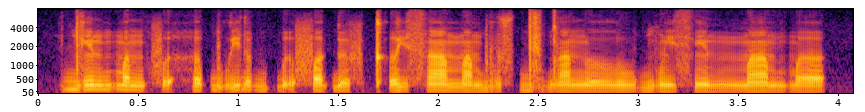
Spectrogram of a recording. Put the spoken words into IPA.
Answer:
dʲ ẽ b m ɐ n f ə̰ h ə ɓ ṵ j ɾ ø b ɓ ə̰ f ɐ ɠ ø f kʼ ə j s ã m ã b u s dʲ ə̰ d ã n lː u b ũ j sʲ ẽ mː ã b m ɐ

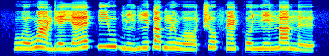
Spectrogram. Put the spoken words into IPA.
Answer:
w o˨ w ã˦˨ ɡ e˨ j ɛ˨˦ | j u˦ b ĩ˨ ɡ ĩ˧ ɗ a˦ ɡʷ ĩ˧ w oː˨ t͡ʃ o˦ f ɛ̃˧ k o˧ ɲ ĩ˧ n a˦ n ɨ˨

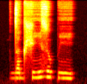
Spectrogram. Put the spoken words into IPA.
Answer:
d a d ʃ i z u p i

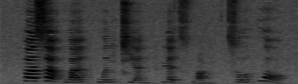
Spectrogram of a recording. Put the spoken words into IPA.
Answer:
p ä˥ s ä˥˩ p w a˧˥ ɪ̯ pʰ w ə˧˥ n t͡ɕ j ɛ̰˨˩ n pʰ ɥ ɛ˥˩ t͡sʰ w ɑ˩ ŋ | t͡s o˧˥ ʊ̯ p w ɔ˥˩

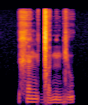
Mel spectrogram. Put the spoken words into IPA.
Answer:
x ɛ̃ ŋ ɛ ɡ͡ǀ a mʲ ɛ̃ bʲ u

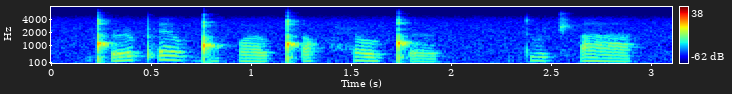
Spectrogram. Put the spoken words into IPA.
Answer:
ǃʼ ə˞ pʼ ɛ o̯ ɡ͡ǃ o qʷ ə˞ o̯ ǃʼ ə˞ q ħ o ǃʼ ə | tʷ ə˞ t͡ʃʼ a

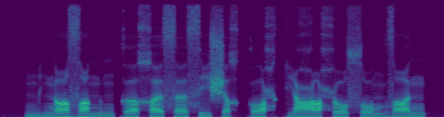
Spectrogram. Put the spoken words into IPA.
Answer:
m i ŋ ɑ zˤ ɜ n u ŋ k ʌ χ ɜ s ɜ s i ʃ ʌ χ k ɔ ħ k i ʕ ɑ ħ u sˤ u ŋ zˤ ɜ ŋ

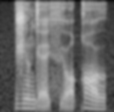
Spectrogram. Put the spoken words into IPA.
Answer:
ʒ ə̃ ɡ ɛ̰ fʲ ɔ̰ q ɒ ʊ̯

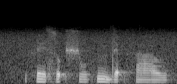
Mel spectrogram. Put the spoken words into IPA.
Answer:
θ e˦˨ s ʊ˦ ʔ ʃ o˦ p ĩ˦˨ d ɛ˦ ʔ θ a˦ ʊ̯

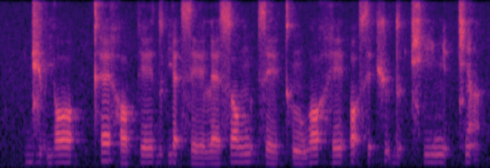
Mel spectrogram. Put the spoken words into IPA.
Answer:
d͡ʑ o̰˦˨ j ɔ˦ | kʰ ɛ˦ h ɔ˨ k e˦ ɪ̯ d ʊ˦ ʔ j ɛ˦ ʔ sʰ e˨ ɪ̯ l ɛ˨ s ɔ˦ ŋ ʊ˦ ʔ sʰ e˨ ɪ̯ kʰ ũ˨ w ɔ˦ h e˦ ʔ ɔ̰˦˨ s ɪ˦ ʔ ʃ ṵ˦˨ d ʊ˦ ʔ t͡ɕʰ i˦ ɲ ɛ˦ ʔ t͡ɕ ã˦˨

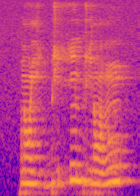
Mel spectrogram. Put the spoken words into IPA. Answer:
ɾ ɔ̃˧ j i˨ ɡ͡b i˧ h ĩ˦ b i˧ ɾ ɔ̃˧ l ũ˦

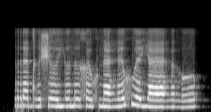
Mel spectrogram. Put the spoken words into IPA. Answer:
r æ dʱ ə ʃ əː j əː n əː x œː xʷ n æ ɦ ɛ xʷ ɛː j æː ɦ œ ɦ o

